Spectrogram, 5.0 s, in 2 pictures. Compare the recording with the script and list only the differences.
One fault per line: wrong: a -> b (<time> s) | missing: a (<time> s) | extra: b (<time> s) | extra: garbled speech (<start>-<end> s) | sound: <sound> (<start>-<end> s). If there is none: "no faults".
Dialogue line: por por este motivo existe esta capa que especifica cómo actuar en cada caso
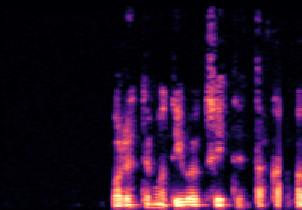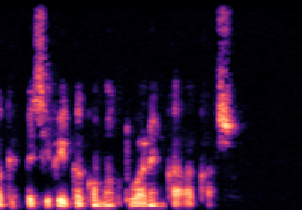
missing: por (1.1 s)
sound: dropout (2.3-2.4 s)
